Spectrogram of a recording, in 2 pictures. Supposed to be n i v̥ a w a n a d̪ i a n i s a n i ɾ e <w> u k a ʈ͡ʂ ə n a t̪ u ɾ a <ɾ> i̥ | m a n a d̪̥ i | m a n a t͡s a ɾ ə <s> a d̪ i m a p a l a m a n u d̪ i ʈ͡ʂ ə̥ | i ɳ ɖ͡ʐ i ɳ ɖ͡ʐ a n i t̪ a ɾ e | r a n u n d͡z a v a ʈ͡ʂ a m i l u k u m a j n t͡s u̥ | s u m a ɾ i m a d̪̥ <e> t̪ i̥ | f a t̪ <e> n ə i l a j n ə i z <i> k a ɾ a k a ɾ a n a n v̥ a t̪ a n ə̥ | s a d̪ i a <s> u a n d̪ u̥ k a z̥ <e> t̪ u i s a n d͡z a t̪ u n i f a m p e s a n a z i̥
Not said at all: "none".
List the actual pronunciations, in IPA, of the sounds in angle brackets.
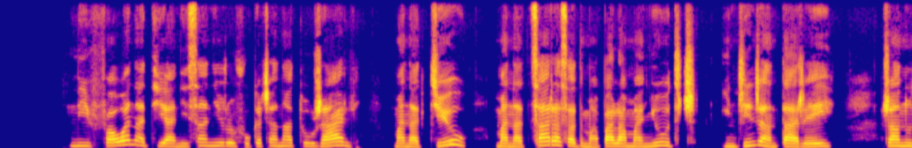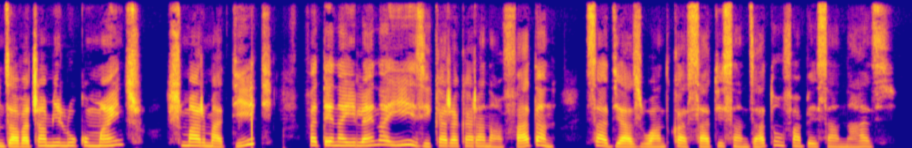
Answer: v, l, s, i, e, i, z, a

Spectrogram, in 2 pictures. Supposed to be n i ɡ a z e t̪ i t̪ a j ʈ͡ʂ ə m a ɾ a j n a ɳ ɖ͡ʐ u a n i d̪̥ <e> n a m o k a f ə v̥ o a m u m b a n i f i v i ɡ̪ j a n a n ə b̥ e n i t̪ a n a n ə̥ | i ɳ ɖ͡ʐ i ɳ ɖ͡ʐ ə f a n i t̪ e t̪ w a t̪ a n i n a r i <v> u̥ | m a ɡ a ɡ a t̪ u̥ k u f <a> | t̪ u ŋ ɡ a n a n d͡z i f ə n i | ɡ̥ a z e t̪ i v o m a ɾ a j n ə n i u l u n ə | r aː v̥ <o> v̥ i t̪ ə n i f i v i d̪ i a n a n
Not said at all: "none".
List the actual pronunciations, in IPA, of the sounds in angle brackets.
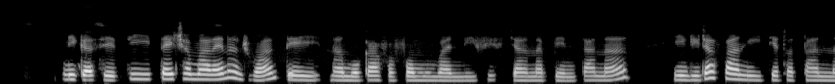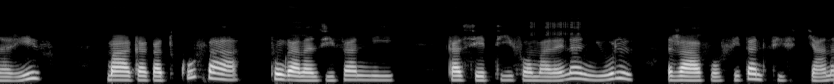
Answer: e, v, a, o

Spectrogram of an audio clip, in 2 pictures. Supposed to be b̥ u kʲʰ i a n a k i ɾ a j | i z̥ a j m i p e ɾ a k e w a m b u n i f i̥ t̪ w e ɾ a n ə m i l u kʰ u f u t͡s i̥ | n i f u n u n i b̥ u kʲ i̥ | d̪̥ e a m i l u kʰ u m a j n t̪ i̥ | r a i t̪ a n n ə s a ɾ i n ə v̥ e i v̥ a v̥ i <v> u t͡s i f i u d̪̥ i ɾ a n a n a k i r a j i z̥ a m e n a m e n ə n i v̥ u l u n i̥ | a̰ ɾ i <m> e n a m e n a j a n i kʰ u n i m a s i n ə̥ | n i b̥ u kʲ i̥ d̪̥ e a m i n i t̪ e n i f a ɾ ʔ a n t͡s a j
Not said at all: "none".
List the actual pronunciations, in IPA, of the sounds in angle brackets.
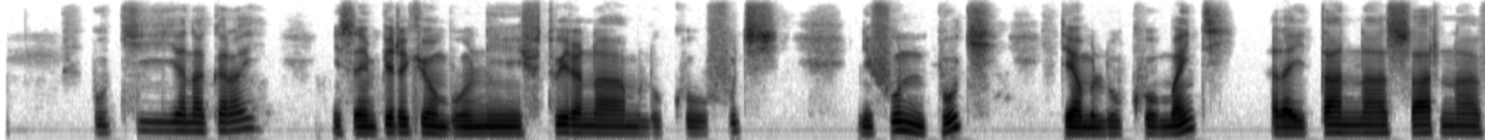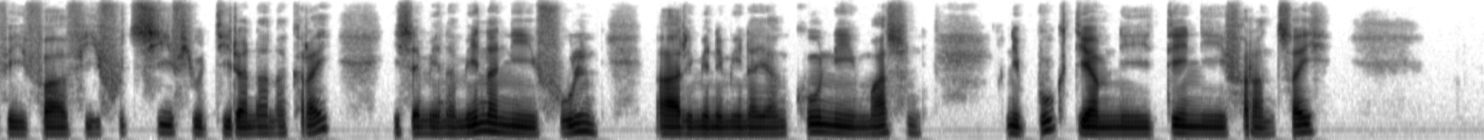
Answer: f, m

